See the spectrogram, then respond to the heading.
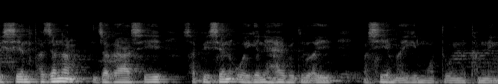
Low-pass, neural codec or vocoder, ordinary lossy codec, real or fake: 7.2 kHz; none; none; real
